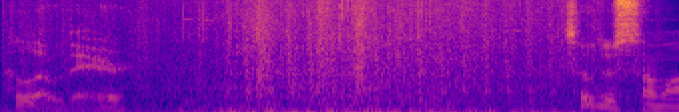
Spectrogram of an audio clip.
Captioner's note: drones getting shot to bits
